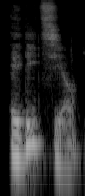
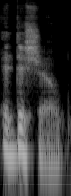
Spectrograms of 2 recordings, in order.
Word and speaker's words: Editio: And Machina, Aranea Alba Editio, not editio, editio, because it's Latin.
